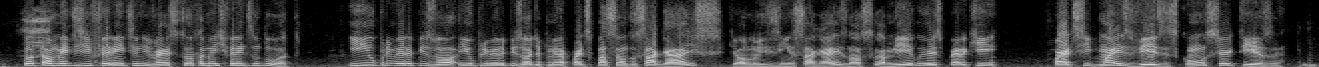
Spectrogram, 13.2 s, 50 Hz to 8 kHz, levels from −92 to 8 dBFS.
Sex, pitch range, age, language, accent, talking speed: male, 165-220 Hz, 20-39, Portuguese, Brazilian, 175 wpm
